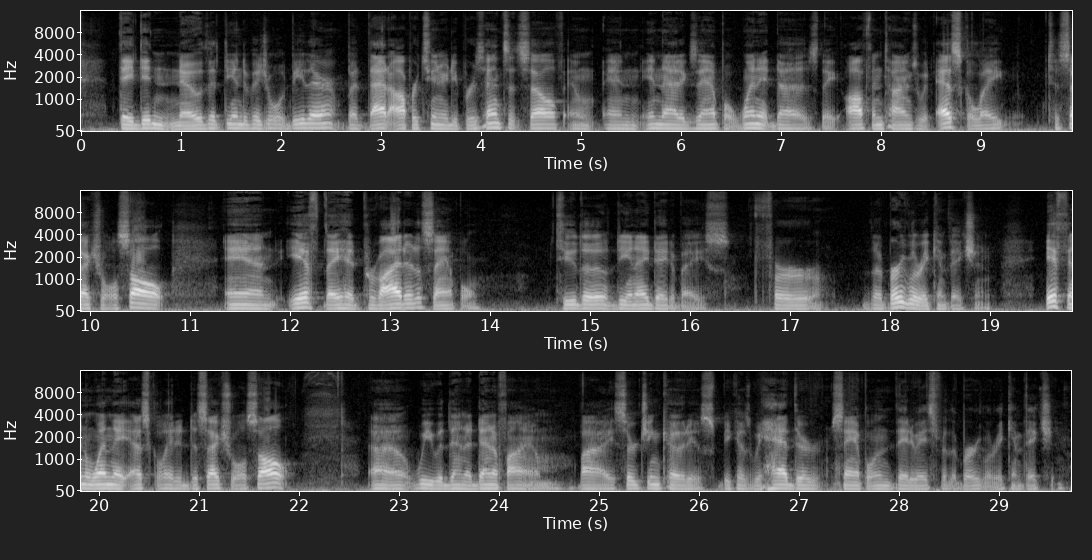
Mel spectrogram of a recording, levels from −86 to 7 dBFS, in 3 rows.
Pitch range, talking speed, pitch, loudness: 100-115 Hz, 145 wpm, 105 Hz, -17 LUFS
